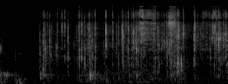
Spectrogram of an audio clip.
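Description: Foil wrapper of a collector booster pack crinkling as it is picked up and handled, starting about half a second in as an irregular crackle.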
